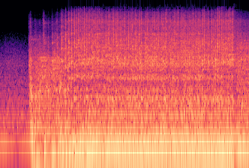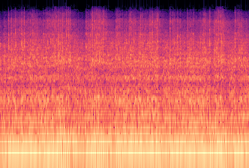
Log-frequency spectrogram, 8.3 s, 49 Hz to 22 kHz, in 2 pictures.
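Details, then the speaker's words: Case 930 diesel tractor, freshly started after exhaust manifold patch repair: cranks, catches quickly and settles into steady idle with sharp puffing tick each cycle; exhaust blowing past manifold gasket at number four top side, needs new gasket. "i've got an exhaust leak and i'm gonna have to put a new gasket on it and but what it's doing is blowing right out of number four here on the top side"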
